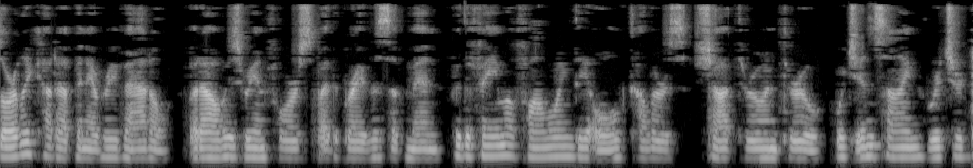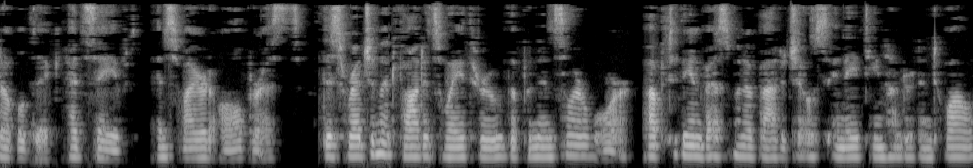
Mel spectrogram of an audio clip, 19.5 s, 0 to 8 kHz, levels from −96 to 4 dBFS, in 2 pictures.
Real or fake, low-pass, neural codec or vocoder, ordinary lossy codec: real; 7.2 kHz; none; AAC, 32 kbps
